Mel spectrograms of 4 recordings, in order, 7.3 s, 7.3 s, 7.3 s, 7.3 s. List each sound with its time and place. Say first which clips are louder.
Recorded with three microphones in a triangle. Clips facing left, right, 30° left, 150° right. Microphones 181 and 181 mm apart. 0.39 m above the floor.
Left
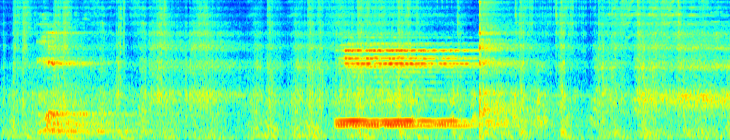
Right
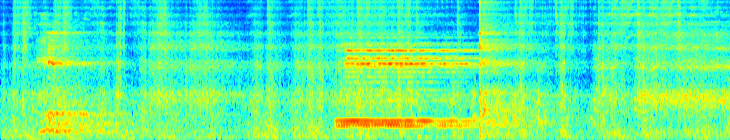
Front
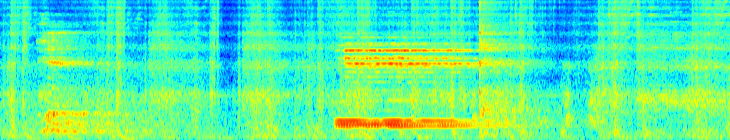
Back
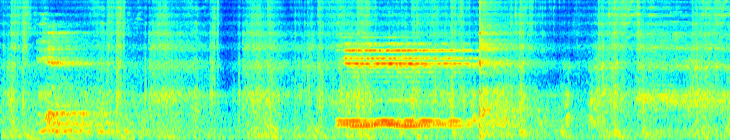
0.4 s laughter: left 1 dB, back 1 dB; 130° left, 1.0 m
3.3 s a ringtone: left 1 dB, front 5 dB; 15° left, 1.5 m
4.8 s a clap: even, even; 160° left, 0.7 m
